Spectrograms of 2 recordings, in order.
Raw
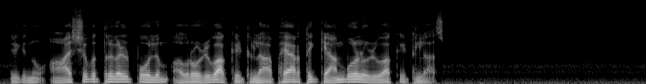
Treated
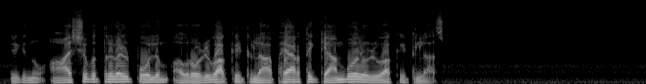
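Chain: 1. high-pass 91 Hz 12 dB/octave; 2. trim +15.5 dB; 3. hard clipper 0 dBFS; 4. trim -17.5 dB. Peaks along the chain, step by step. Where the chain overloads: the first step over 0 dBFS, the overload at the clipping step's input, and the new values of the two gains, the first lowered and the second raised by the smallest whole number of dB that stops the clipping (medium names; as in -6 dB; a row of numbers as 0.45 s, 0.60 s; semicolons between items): -6.5 dBFS, +9.0 dBFS, 0.0 dBFS, -17.5 dBFS; step 2, 9.0 dB; step 2 +6.5 dB, step 4 -8.5 dB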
